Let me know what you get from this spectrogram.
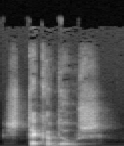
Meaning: multiple socket; power strip
- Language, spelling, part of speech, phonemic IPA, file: Dutch, stekkerdoos, noun, /ˈstɛkərˌdos/, Nl-stekkerdoos.ogg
